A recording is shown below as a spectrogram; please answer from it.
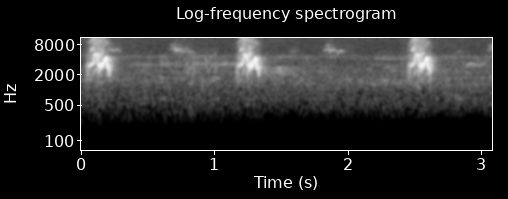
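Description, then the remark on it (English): Eurasian tree sparrow calls: three short, bright chirps spaced roughly a second apart, with a few faint twitters in between and no other sound. “In Lafayette Park in St. Louis, Missouri, a dozen or so Eurasian tree sparrows from Germany were released.”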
